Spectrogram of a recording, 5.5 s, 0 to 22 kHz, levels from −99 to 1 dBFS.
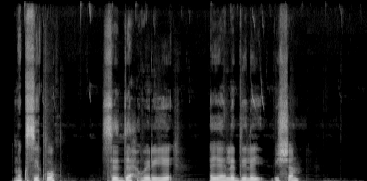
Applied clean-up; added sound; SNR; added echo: neural mask model DeepFilterNet 3.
